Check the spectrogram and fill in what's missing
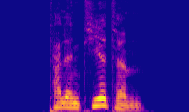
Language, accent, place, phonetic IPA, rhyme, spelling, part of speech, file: German, Germany, Berlin, [talɛnˈtiːɐ̯təm], -iːɐ̯təm, talentiertem, adjective, De-talentiertem.ogg
- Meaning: strong dative masculine/neuter singular of talentiert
